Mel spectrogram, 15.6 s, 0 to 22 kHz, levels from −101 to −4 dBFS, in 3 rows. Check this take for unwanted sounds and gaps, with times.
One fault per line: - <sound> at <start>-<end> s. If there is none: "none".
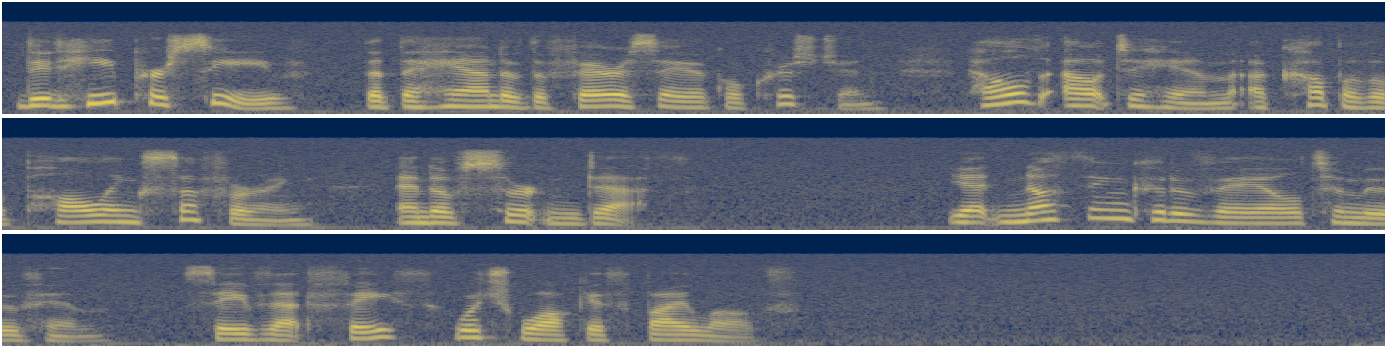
none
